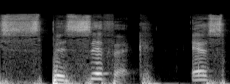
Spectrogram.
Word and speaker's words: specific: It's a specific, specific distance apart. So with that consonant cluster, you're not clearly pronouncing those first 2 sounds.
